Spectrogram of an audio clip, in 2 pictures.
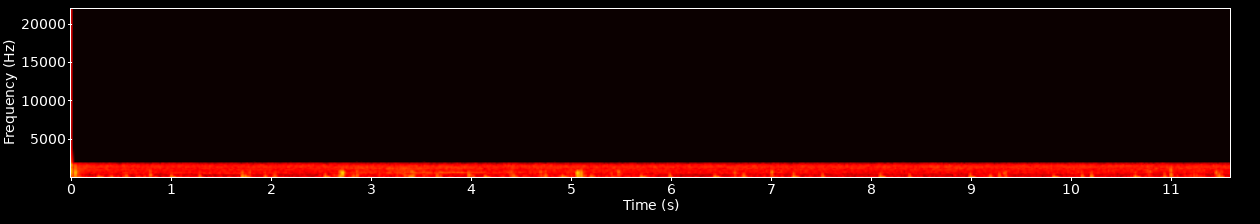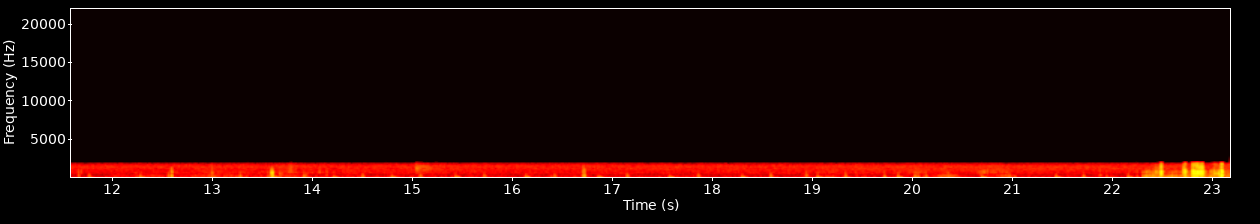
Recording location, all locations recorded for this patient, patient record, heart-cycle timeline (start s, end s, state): mitral valve (MV)
aortic valve (AV)+pulmonary valve (PV)+tricuspid valve (TV)+mitral valve (MV)
#Age: Child
#Sex: Male
#Height: 155.0 cm
#Weight: 46.8 kg
#Pregnancy status: False
#Murmur: Absent
#Murmur locations: nan
#Most audible location: nan
#Systolic murmur timing: nan
#Systolic murmur shape: nan
#Systolic murmur grading: nan
#Systolic murmur pitch: nan
#Systolic murmur quality: nan
#Diastolic murmur timing: nan
#Diastolic murmur shape: nan
#Diastolic murmur grading: nan
#Diastolic murmur pitch: nan
#Diastolic murmur quality: nan
#Outcome: Normal
#Campaign: 2015 screening campaign
0.00	5.47	unannotated
5.47	5.49	S1
5.49	5.67	diastole
5.67	5.80	S1
5.80	5.96	systole
5.96	6.07	S2
6.07	6.40	diastole
6.40	6.54	S1
6.54	6.68	systole
6.68	6.80	S2
6.80	7.19	diastole
7.19	7.30	S1
7.30	7.46	systole
7.46	7.60	S2
7.60	8.05	diastole
8.05	8.20	S1
8.20	8.32	systole
8.32	8.45	S2
8.45	8.95	diastole
8.95	9.10	S1
9.10	9.26	systole
9.26	9.40	S2
9.40	9.77	diastole
9.77	9.94	S1
9.94	10.16	systole
10.16	10.28	S2
10.28	10.61	diastole
10.61	10.76	S1
10.76	10.92	systole
10.92	11.06	S2
11.06	11.43	diastole
11.43	11.58	S1
11.58	11.74	systole
11.74	11.84	S2
11.84	12.23	diastole
12.23	12.40	S1
12.40	12.54	systole
12.54	12.68	S2
12.68	12.94	diastole
12.94	13.10	S1
13.10	13.22	systole
13.22	13.36	S2
13.36	13.56	diastole
13.56	13.74	S1
13.74	13.88	systole
13.88	14.00	S2
14.00	14.20	diastole
14.20	14.32	S1
14.32	14.44	systole
14.44	14.58	S2
14.58	14.75	diastole
14.75	14.92	S1
14.92	15.04	systole
15.04	15.18	S2
15.18	15.40	diastole
15.40	15.56	S1
15.56	15.69	systole
15.69	15.84	S2
15.84	16.09	diastole
16.09	16.24	S1
16.24	16.36	systole
16.36	16.48	S2
16.48	16.83	diastole
16.83	16.96	S1
16.96	17.11	systole
17.11	17.25	S2
17.25	17.53	diastole
17.53	17.68	S1
17.68	17.82	systole
17.82	17.92	S2
17.92	18.25	diastole
18.25	18.38	S1
18.38	18.56	systole
18.56	18.68	S2
18.68	18.92	diastole
18.92	18.94	S1
18.94	23.18	unannotated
